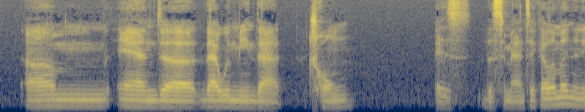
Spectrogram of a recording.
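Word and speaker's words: 虫: semantic element is only this part, which is pronounced chong, and is an insect.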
